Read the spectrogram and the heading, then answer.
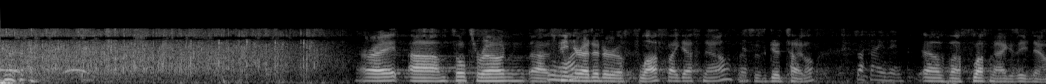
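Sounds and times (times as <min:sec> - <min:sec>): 
audience applause: 0:00.0 - 0:03.4
speech: 0:03.9 - 0:10.4.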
